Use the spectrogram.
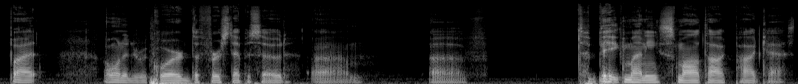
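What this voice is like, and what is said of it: Congested, slightly sick-sounding voice. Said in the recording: “I'm a little sick, so my voice is a little snotty”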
